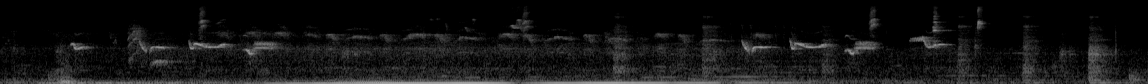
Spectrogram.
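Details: A white-necked thrush calling a little at midday gives short, clear whistled phrases at a steady mid-high pitch, several per second in loose bursts, over a heavy low rumble of wind or handling.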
